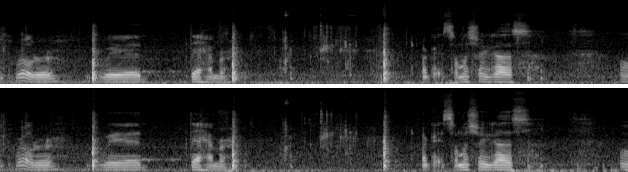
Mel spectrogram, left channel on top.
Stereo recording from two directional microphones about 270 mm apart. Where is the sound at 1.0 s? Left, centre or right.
Centre.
